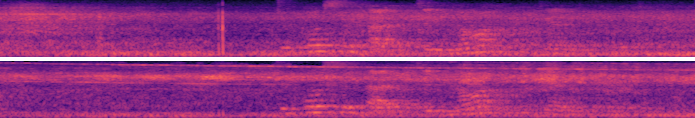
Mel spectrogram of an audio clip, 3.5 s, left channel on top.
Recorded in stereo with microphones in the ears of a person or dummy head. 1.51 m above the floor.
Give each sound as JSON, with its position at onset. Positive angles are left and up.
{"t": 1.4, "sound": "a woman speaking", "side_deg": -30, "distance_m": 3.0}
